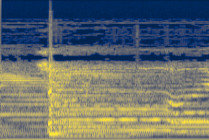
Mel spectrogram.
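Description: A man singing held notes to his own strummed acoustic guitar, with a sharp strum about half a second in.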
